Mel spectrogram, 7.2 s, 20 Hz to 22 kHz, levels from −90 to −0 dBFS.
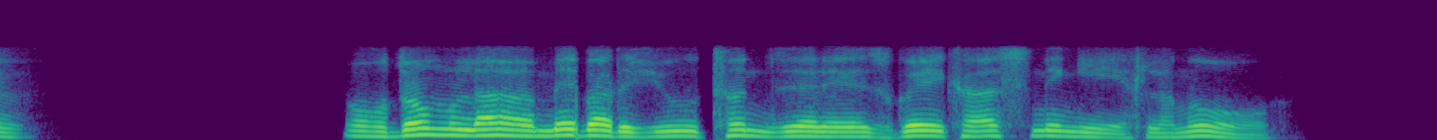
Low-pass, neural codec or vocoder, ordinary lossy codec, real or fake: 5.4 kHz; codec, 16 kHz, about 1 kbps, DyCAST, with the encoder's durations; Opus, 16 kbps; fake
